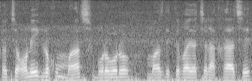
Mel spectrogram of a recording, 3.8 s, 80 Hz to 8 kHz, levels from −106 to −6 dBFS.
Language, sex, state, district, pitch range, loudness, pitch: Bengali, male, West Bengal, Jhargram, 110-120 Hz, -19 LUFS, 115 Hz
